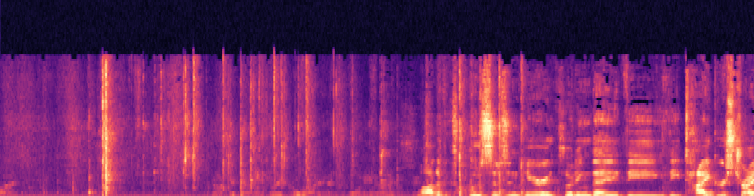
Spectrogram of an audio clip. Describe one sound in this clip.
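Cardboard and foil wrappers rustle and crinkle as a box is opened.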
